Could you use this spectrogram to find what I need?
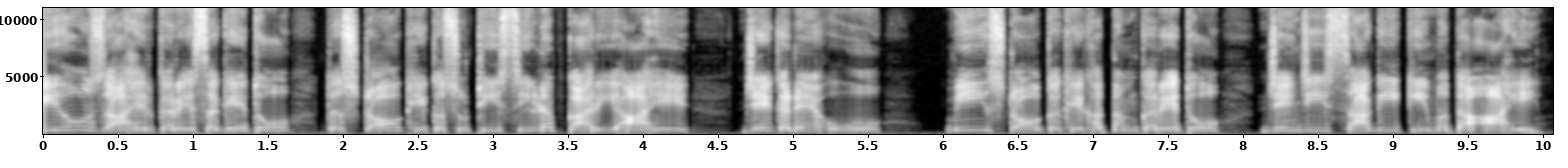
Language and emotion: Sindhi, neutral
